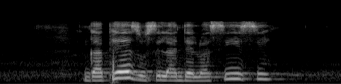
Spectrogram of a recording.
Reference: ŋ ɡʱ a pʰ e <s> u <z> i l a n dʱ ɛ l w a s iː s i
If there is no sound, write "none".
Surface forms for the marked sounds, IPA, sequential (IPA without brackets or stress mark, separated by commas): z, s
